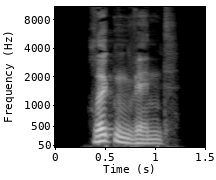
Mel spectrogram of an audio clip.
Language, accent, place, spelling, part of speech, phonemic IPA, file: German, Germany, Berlin, Rückenwind, noun, /ˈʁʏkn̩ˌvɪnt/, De-Rückenwind.ogg
- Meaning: tailwind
